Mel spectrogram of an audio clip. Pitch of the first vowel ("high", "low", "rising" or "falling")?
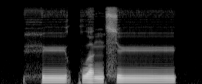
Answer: low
